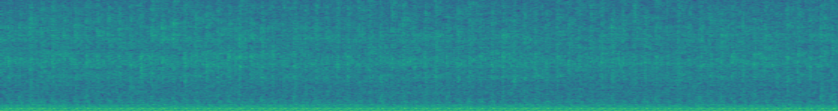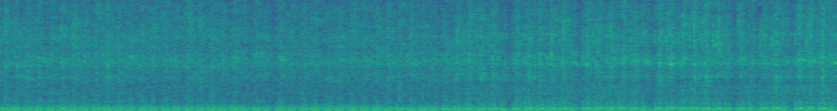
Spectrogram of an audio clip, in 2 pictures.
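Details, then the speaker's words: SV under restoration, just started after carbs refitted, TPS setting, regulator change and fresh fuel: loud, uneven, lumpy running with a harsh raspy chuff from the pipes. The owner suspects an exhaust leak. "alors ça démarre par contre ça tourne pas bien du tout ça tourne pas bien du tout et j'ai vachement de bruit au niveau de l'échappement là donc bon va falloir qu'on regarde ça"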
